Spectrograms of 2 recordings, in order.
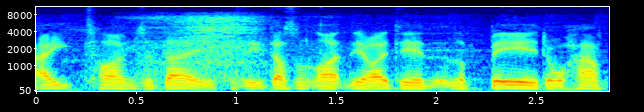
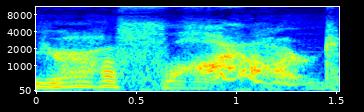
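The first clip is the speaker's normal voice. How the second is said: very high, swooping delivery; 13 semitones higher than usual. Imitating how Vince McMahon fires people, quiet Vince McMahon impression. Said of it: "like Vince McMahon when he fires people".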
